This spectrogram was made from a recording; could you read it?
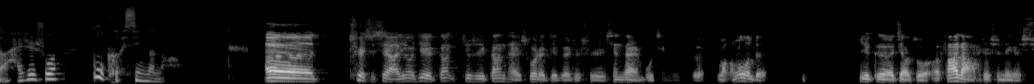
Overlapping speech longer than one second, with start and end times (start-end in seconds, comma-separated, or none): none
